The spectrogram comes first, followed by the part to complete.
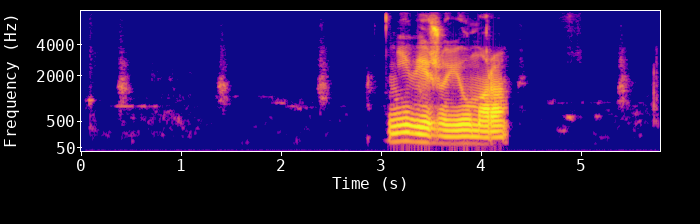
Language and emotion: Russian, neutral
